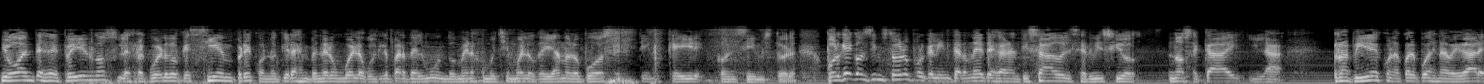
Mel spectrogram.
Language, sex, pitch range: English, male, 125-160 Hz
